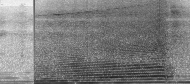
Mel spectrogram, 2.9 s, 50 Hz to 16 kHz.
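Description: A Nissan S15 Silvia sports car with a Backar aero kit idles, then revs up sharply and holds a loud, steady roar close by before easing off slightly.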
